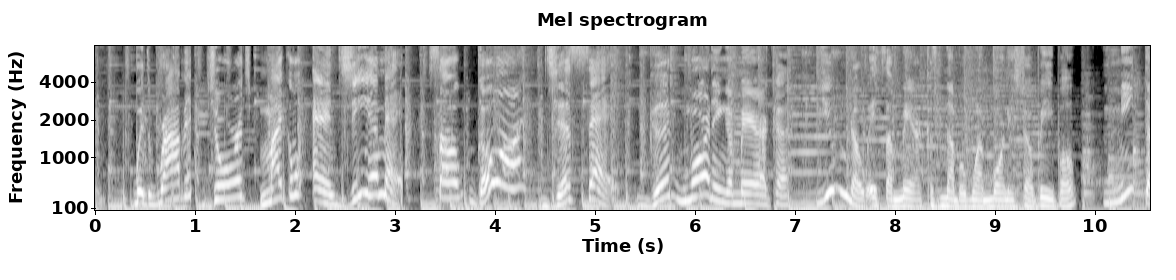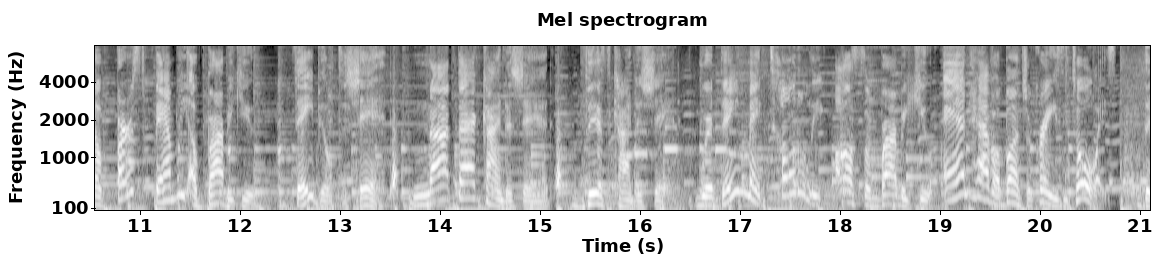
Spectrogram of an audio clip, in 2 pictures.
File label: Promo AA Female; Demo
